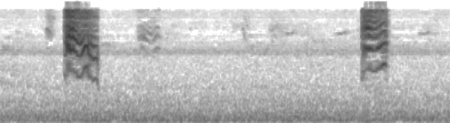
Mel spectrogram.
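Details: Female papa-capim seedeater giving her call, used by keepers to stir male birds into song; two loud, bright, high chips about two seconds apart, each slightly slurred downward, with a soft faint note between and a steady thin hum.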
